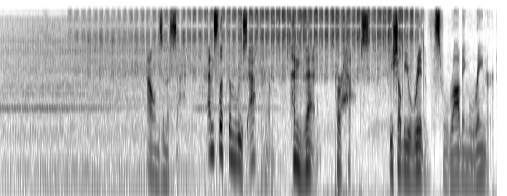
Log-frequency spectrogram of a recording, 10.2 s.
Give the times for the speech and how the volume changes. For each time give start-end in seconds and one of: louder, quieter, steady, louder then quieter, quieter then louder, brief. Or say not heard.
3.0-9.9 steady.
